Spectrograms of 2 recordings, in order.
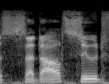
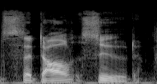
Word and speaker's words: Sadal Suud: Okay, they are called the Sadal Sud Foundation. That is spelled S-A-D-A-L. S-U-U-D Foundation, Sadal Sud.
